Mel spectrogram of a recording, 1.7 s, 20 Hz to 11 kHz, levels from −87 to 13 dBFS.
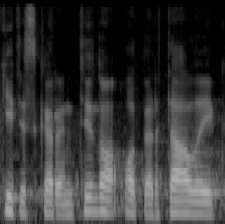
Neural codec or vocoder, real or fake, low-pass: codec, 24 kHz, 3.1 kbps, DualCodec; fake; 9.9 kHz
